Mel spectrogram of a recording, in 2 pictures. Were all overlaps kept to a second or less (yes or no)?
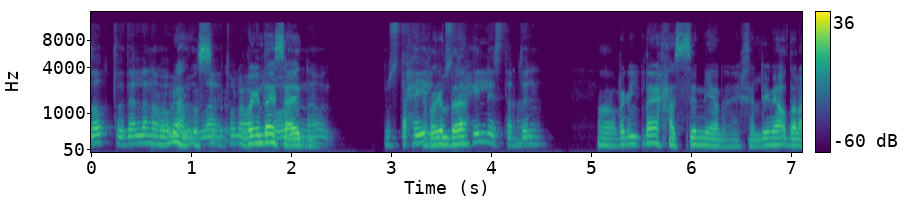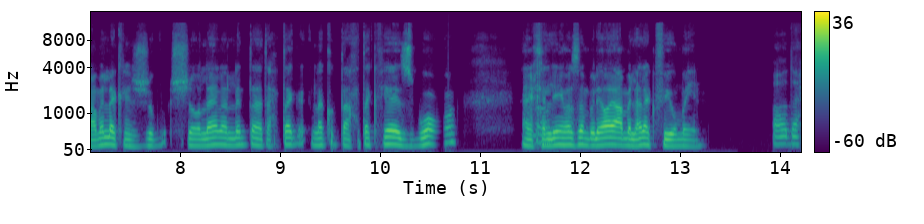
no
